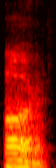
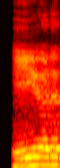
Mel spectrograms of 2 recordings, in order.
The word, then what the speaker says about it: heard: Praised, praised us when she हर्ड, हर्ड, हियर्ड नहीं बोलेंगे, हर्ड, क्या हर्ड सर जी।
